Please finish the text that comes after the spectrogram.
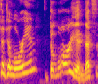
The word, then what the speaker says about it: DeLorean: holy it's a DeLorean DeLorean not a DeLorean oh that's close enough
